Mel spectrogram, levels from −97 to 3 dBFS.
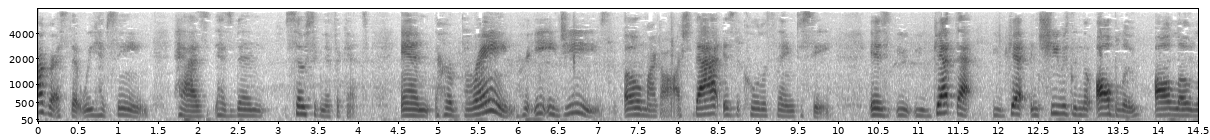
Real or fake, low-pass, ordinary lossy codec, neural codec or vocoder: real; 7.2 kHz; MP3, 32 kbps; none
